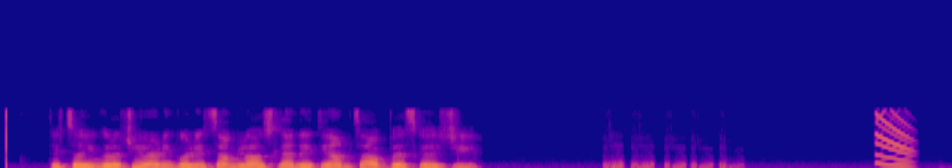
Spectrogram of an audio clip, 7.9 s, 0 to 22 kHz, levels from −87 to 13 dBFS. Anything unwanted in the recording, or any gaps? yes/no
yes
